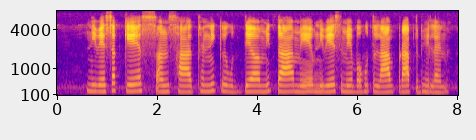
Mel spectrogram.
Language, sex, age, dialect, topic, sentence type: Maithili, female, 18-24, Southern/Standard, banking, statement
